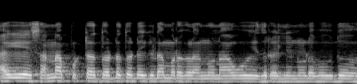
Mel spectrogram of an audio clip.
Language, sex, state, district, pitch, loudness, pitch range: Kannada, male, Karnataka, Koppal, 140 Hz, -14 LUFS, 135-150 Hz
